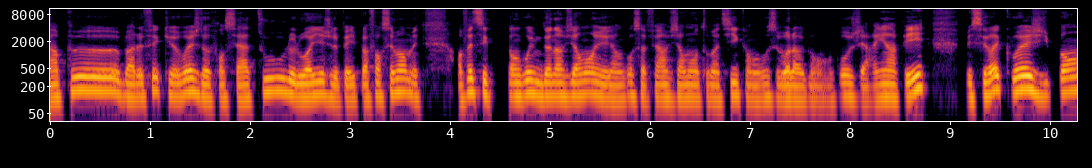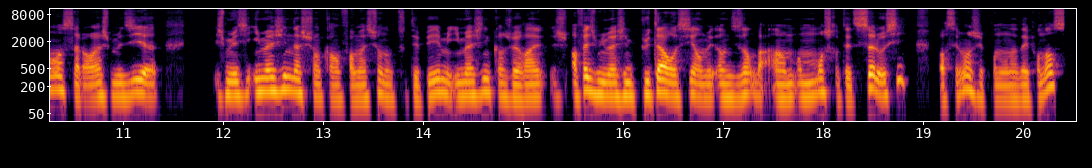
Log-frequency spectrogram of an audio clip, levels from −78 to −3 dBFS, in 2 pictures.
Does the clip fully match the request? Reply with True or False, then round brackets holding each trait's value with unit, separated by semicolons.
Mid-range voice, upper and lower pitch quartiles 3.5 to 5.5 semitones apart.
False (120 Hz; 4.1 semitones)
